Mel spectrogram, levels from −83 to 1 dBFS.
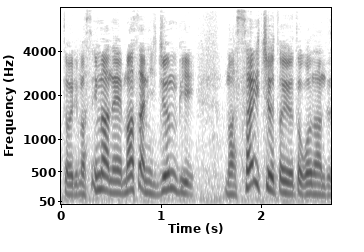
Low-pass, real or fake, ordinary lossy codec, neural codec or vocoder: none; real; none; none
